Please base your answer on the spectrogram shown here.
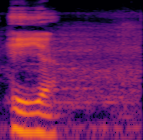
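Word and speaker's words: هي: yaitu Hoa yang kedua bahasa Arab fushah Kiya untuk penyebutan dia perempuan di sini dalam bahasa Arab amiyah nya yaitu tertulis dia namun pembacanya cara bacanya yaitu heya yang selanjutnya yaitu lafadz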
